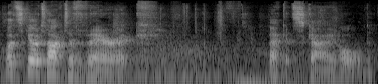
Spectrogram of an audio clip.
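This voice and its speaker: A man's voice: medium pitch, animated, takes it slowly. Roomy-sounding man casually narrating his gameplay. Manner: thinks out loud, muttering item names. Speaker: video game player narrating a roleplay playthrough. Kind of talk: casual let's-play commentary. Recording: roomy echo, background noise.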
